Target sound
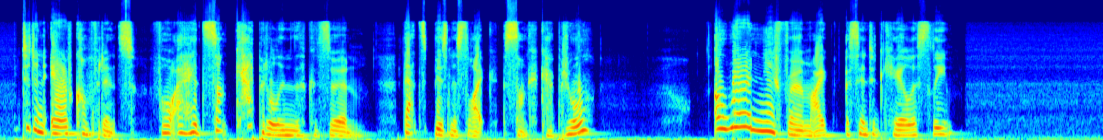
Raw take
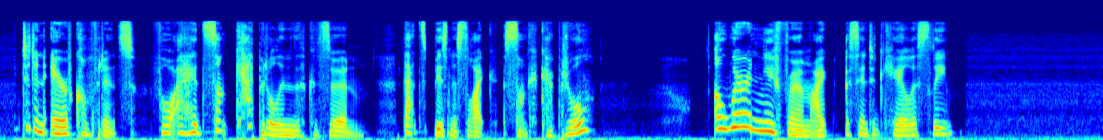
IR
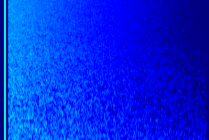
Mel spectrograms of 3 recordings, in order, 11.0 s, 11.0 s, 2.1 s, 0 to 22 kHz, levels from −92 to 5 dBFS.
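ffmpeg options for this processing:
-af "aeval=exprs='0.398*sin(PI/2*2.51*val(0)/0.398)':c=same,bandreject=f=47.35:t=h:w=4,bandreject=f=94.7:t=h:w=4,bandreject=f=142.05:t=h:w=4,bandreject=f=189.4:t=h:w=4,volume=0.708"

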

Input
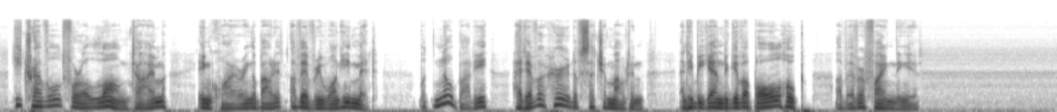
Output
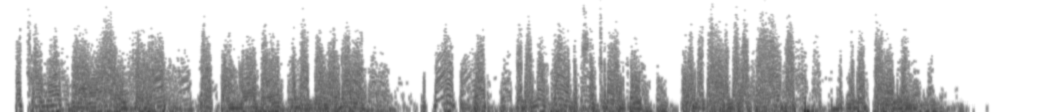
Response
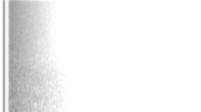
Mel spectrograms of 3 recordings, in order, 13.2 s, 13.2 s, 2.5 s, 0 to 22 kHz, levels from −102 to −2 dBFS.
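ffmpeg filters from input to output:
-filter_complex "[0:a]acompressor=mode=upward:threshold=0.00631:ratio=2.5,aresample=16000,aeval=exprs='sgn(val(0))*max(abs(val(0))-0.00596,0)':c=same,aresample=44100,acontrast=27,aeval=exprs='(mod(21.1*val(0)+1,2)-1)/21.1':c=same,asplit=6[s0][s1][s2][s3][s4][s5];[s1]adelay=330,afreqshift=-79,volume=0.501[s6];[s2]adelay=660,afreqshift=-158,volume=0.2[s7];[s3]adelay=990,afreqshift=-237,volume=0.0804[s8];[s4]adelay=1320,afreqshift=-316,volume=0.032[s9];[s5]adelay=1650,afreqshift=-395,volume=0.0129[s10];[s0][s6][s7][s8][s9][s10]amix=inputs=6:normalize=0,asplit=2[s11][s12];[1:a]atrim=start_sample=2205,afade=t=out:st=0.33:d=0.01,atrim=end_sample=14994[s13];[s12][s13]afir=irnorm=-1:irlink=0,volume=0.224[s14];[s11][s14]amix=inputs=2:normalize=0,afftfilt=real='re*gte(hypot(re,im),0.0282)':imag='im*gte(hypot(re,im),0.0282)':win_size=1024:overlap=0.75,lowshelf=f=200:g=7,volume=0.631"

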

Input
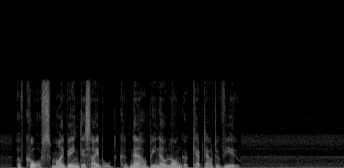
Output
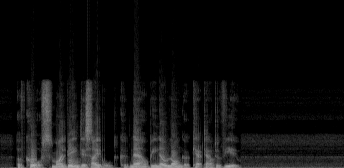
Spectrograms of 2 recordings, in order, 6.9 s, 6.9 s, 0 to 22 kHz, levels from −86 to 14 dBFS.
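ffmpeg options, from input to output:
-filter_complex "[0:a]asoftclip=type=hard:threshold=0.0631,asplit=2[s0][s1];[s1]aecho=0:1:43|54:0.398|0.141[s2];[s0][s2]amix=inputs=2:normalize=0,volume=1.5"

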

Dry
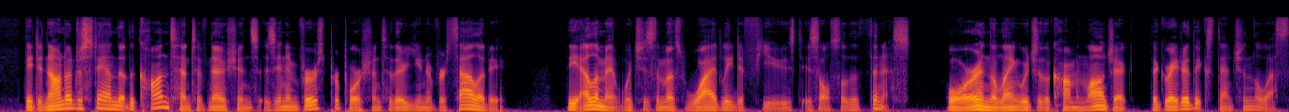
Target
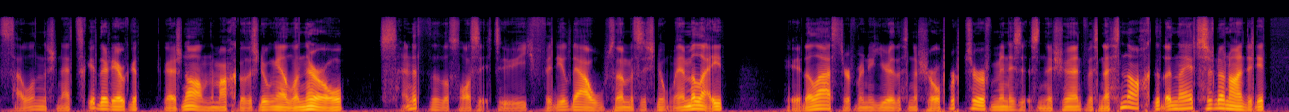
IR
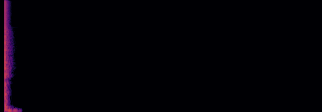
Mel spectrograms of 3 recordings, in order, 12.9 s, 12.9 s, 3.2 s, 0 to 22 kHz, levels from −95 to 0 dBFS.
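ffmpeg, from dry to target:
-af "areverse,volume=1.88"

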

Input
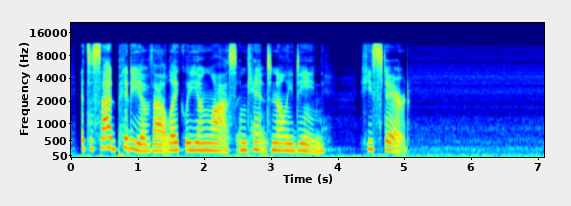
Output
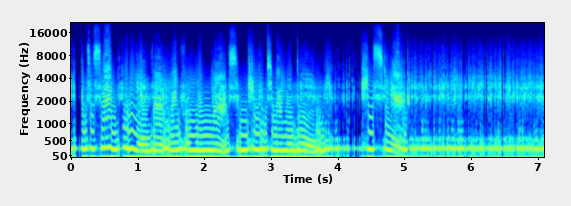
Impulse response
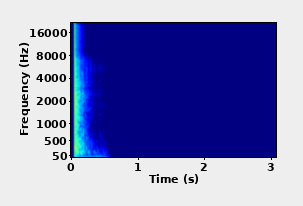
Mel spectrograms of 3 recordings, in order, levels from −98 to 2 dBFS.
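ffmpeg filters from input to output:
-filter_complex "[0:a]aeval=exprs='val(0)+0.5*0.0501*sgn(val(0))':c=same,asplit=3[s0][s1][s2];[s0]bandpass=f=270:t=q:w=8,volume=1[s3];[s1]bandpass=f=2290:t=q:w=8,volume=0.501[s4];[s2]bandpass=f=3010:t=q:w=8,volume=0.355[s5];[s3][s4][s5]amix=inputs=3:normalize=0,aeval=exprs='(tanh(178*val(0)+0.65)-tanh(0.65))/178':c=same,volume=2.66"

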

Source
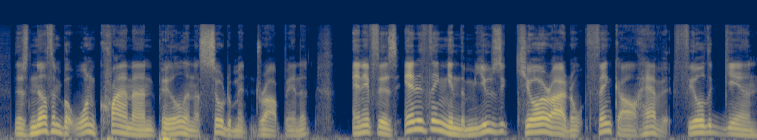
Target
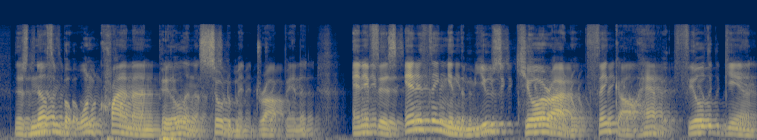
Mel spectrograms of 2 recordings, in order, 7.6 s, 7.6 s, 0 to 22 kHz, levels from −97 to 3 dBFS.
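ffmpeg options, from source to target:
-filter_complex "[0:a]asplit=2[s0][s1];[s1]adelay=76,lowpass=f=1500:p=1,volume=0.531,asplit=2[s2][s3];[s3]adelay=76,lowpass=f=1500:p=1,volume=0.3,asplit=2[s4][s5];[s5]adelay=76,lowpass=f=1500:p=1,volume=0.3,asplit=2[s6][s7];[s7]adelay=76,lowpass=f=1500:p=1,volume=0.3[s8];[s0][s2][s4][s6][s8]amix=inputs=5:normalize=0,volume=0.891"

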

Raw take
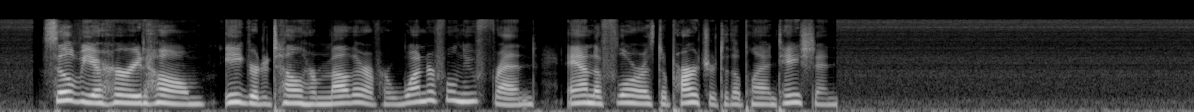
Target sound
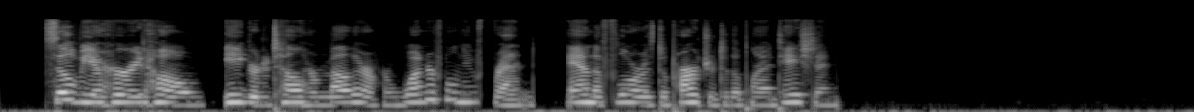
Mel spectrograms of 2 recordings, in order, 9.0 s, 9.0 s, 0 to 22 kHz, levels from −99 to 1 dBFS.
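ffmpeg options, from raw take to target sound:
-af "flanger=delay=6.6:depth=7:regen=62:speed=0.25:shape=triangular,afftfilt=real='hypot(re,im)*cos(PI*b)':imag='0':win_size=2048:overlap=0.75,anlmdn=0.000631,volume=1.19"

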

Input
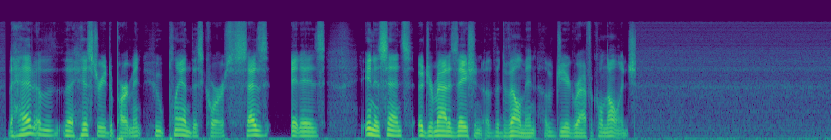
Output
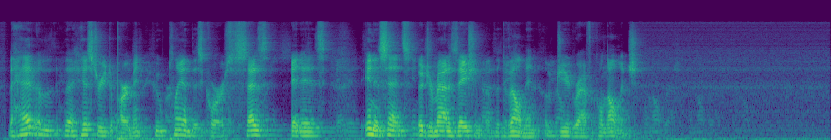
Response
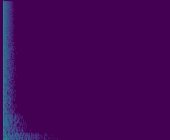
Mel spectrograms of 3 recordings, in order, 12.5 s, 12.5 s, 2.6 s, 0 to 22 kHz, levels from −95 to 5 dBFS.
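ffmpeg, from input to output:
-filter_complex "[0:a]asplit=2[s0][s1];[s1]adelay=670,lowpass=f=3300:p=1,volume=0.0841,asplit=2[s2][s3];[s3]adelay=670,lowpass=f=3300:p=1,volume=0.47,asplit=2[s4][s5];[s5]adelay=670,lowpass=f=3300:p=1,volume=0.47[s6];[s0][s2][s4][s6]amix=inputs=4:normalize=0,asplit=2[s7][s8];[1:a]atrim=start_sample=2205,asetrate=24696,aresample=44100[s9];[s8][s9]afir=irnorm=-1:irlink=0,volume=0.75[s10];[s7][s10]amix=inputs=2:normalize=0,volume=0.473"

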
